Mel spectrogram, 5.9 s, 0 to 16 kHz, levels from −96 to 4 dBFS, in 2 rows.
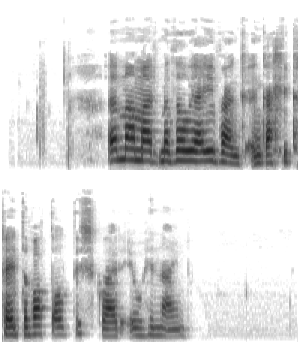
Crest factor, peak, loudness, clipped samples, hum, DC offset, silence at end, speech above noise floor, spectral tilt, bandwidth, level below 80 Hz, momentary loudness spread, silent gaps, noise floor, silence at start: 18 dB; -2 dBFS; -18 LUFS; under 0.1%; none; under 0.1%; 1.15 s; 58 dB; -6.5 dB/octave; 9 kHz; -76 dBFS; 14 LU; none; -75 dBFS; 1.1 s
